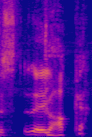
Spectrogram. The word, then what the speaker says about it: Drakar: The trick with Drakar is you need to... – Drakar? – Yeah, exactly. Draw. Like you say draw in English. Drakar.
